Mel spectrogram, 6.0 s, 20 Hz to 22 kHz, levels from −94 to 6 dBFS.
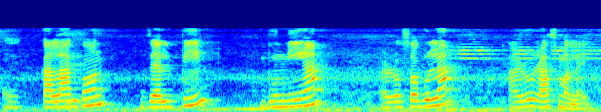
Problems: background sounds at intervals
